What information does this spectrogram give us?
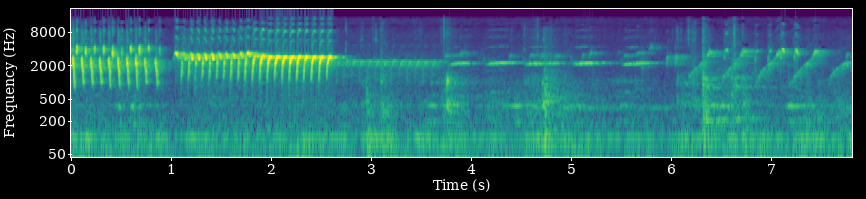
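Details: Canary song for training canaries. Fast, loud trills lead into a brighter rolling trill, followed by a quiet passage of thin, level whistles and a few soft, falling swoops at the end.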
